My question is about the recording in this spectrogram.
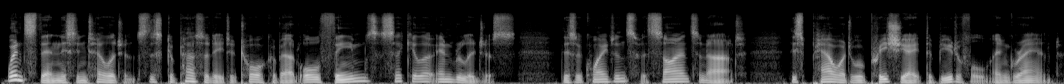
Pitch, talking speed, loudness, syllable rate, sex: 105 Hz, 140 wpm, -20 LUFS, 5.5 syllables/s, male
